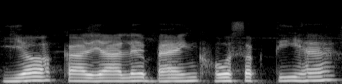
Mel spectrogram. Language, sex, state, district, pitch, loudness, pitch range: Hindi, male, Bihar, Patna, 165 Hz, -14 LUFS, 155-170 Hz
